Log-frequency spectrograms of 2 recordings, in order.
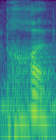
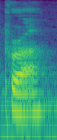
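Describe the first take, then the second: First: The R is a French throaty R. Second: The R is an English-style R. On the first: The speaker calls it right. "It's not English. So pr" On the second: The speaker calls it wrong. "So please stop saying pr"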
